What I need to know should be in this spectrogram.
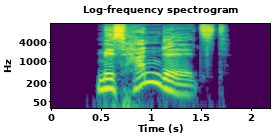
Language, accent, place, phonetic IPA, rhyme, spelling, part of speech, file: German, Germany, Berlin, [ˌmɪsˈhandl̩st], -andl̩st, misshandelst, verb, De-misshandelst.ogg
- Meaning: second-person singular present of misshandeln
